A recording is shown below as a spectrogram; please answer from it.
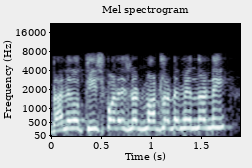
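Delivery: high-pitched angry outburst.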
